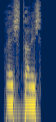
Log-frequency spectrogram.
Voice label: "richterlich", German; adjectives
